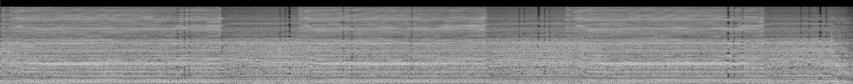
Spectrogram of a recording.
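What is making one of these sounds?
A knife blade grinds against a sharpening wheel in long strokes.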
